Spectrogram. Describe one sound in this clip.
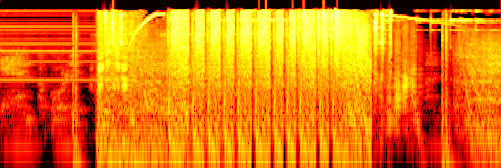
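A pistol fires a rapid string of shots.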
